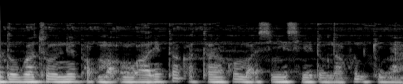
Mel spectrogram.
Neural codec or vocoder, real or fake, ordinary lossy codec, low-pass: codec, 16 kHz, 16 kbps, FreqCodec, larger model; fake; none; 7.2 kHz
